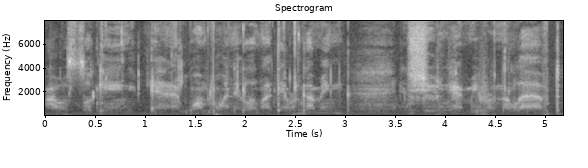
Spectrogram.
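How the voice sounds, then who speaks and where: A whisper moves at a fairly quick pace, with noticeable background noise behind it. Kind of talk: casual talk to camera, gameplay commentary. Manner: soft-spoken, relaxed.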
